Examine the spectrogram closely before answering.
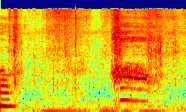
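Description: Plastic wrapping rustles as a gift is unwrapped.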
